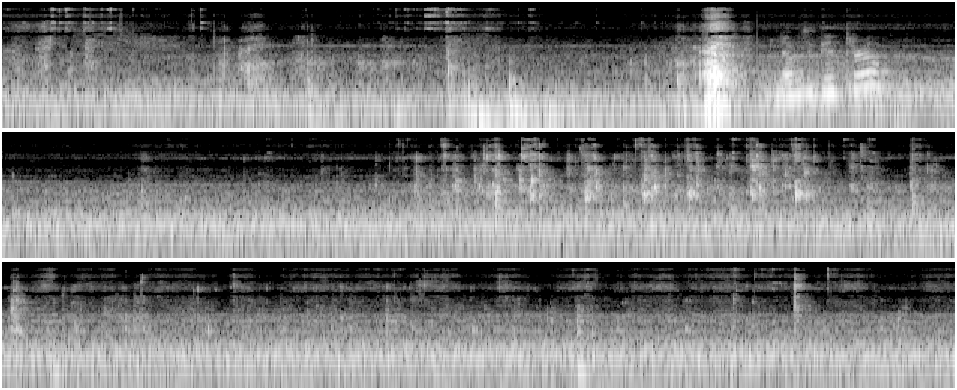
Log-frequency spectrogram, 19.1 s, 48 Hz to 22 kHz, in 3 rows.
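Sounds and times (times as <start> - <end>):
dog lapping at metal bowl: 8.9 - 18.5.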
